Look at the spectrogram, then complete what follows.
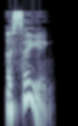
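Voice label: "assaying", British English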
